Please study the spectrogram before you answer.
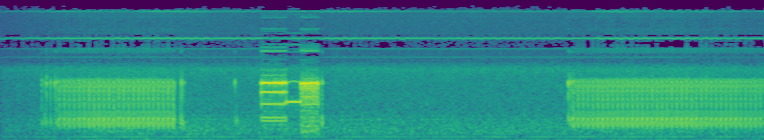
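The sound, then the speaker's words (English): Telephone ringing on an old step-by-step exchange line with caller ID data: a long buzzy ring, then a short burst of warbling data tones, then a quiet gap before a second long buzzy ring that runs to the end. “Okay, that was the number being sent, and that is the sound of the ring. That is what your phone actually sounds like.”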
